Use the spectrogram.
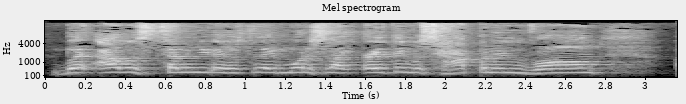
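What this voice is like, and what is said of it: Very fast speech. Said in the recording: “I'm talking really fast.”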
